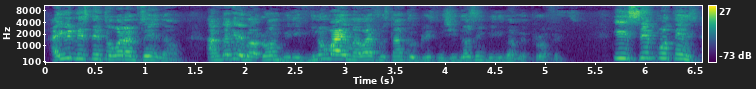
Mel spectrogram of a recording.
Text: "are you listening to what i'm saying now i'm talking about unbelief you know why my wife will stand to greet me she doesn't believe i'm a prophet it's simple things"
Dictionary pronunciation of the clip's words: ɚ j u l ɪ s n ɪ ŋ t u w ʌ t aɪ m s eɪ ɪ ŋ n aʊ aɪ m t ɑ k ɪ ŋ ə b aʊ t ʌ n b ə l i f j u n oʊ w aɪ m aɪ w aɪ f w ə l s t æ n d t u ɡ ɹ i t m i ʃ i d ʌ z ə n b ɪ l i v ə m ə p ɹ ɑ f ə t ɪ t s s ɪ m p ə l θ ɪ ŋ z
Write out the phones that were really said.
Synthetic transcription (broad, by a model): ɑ j u l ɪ s n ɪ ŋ t u w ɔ t aɪ m s eɪ ɪ ŋ n aʊ aɪ m t ɑ k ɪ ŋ ə b aʊ t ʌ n b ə l i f j u n oʊ w aɪ m aɪ w aɪ f w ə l s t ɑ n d t u ɡ ɹ i t m i ʃ i d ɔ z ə n b ɪ l i v ə m ə p ɹ ɑ f ə t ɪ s s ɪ m p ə l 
